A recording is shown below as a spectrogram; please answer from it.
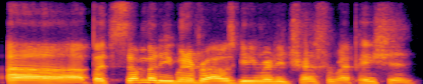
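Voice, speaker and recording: A man's voice: fairly high pitch, quick pace, darkish tone, dry recording. A man who works as a paramedic, teaching emergency skills on a live stream in a casual, storytelling way with lots of fillers.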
